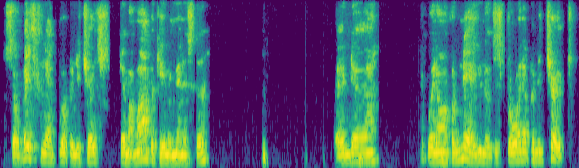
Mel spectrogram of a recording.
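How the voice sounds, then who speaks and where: A man from Queens with a husky voice at a middling pitch. He gives casual interview answers as a podcast guest. The sound is a little dull, like a lo-fi call. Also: steady tone, moderate pace, long pauses, darkish tone. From Queens, New York, USA. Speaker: podcast guest, minister, author and coach. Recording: slightly dull, lo-fi call audio.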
